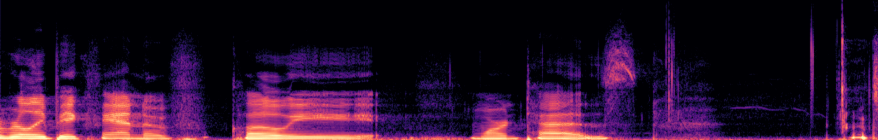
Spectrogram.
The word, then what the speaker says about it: Moretz: I'm not a really big fan of Chloe Moretz.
